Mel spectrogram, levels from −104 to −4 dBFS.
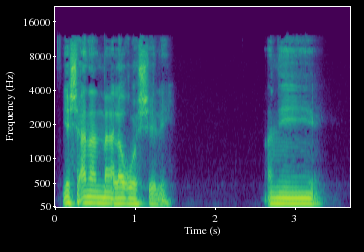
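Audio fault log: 0.65 to 0.72 s, short concealed packet loss. About 40 ms of the call speech arrived too late for the decoder. The receiver covered the gap with roughly 45 ms of invented sound. It extended the preceding sound, using its pitch where voiced and shaped noise where not. Then it blended back into the real signal. The result is a brief smear or wobble in the speech. The rest of the Opus call path tops out around 12 kHz.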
